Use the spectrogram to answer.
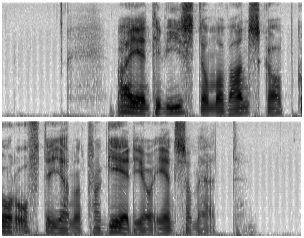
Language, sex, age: Norwegian, male, 48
